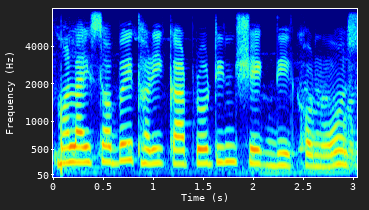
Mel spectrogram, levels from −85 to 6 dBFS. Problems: none marked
